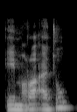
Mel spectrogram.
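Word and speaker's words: امرأتُ: Imra'atu. Ini dibacanya kalau tanpa wa. Ini kita hapus wa-nya. Ini bacanya i. Imra'atu.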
